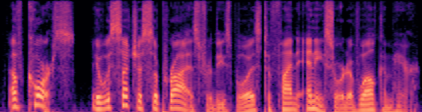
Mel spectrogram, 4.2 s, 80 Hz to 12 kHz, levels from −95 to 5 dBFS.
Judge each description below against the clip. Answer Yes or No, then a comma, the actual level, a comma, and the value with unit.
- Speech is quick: Yes, fast, 240 wpm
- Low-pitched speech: Yes, low, 130 Hz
